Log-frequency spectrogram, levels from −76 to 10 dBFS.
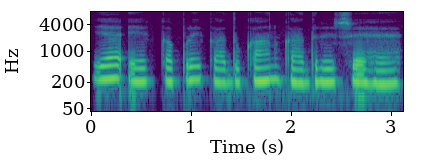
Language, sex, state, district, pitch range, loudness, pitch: Hindi, female, Jharkhand, Palamu, 195-225 Hz, -16 LUFS, 205 Hz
